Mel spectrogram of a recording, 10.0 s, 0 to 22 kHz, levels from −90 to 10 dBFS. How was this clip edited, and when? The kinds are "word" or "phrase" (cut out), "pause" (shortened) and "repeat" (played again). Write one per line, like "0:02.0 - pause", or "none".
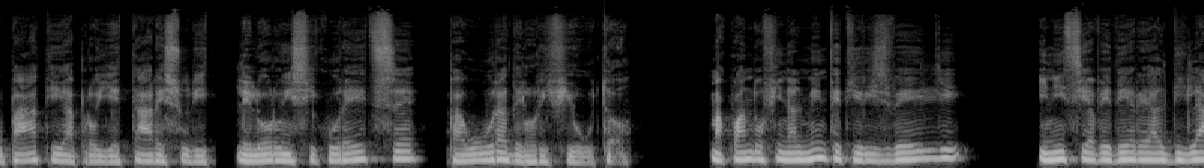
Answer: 0:01.8 - word
0:03.7 - phrase
0:04.4 - word
0:05.7 - pause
